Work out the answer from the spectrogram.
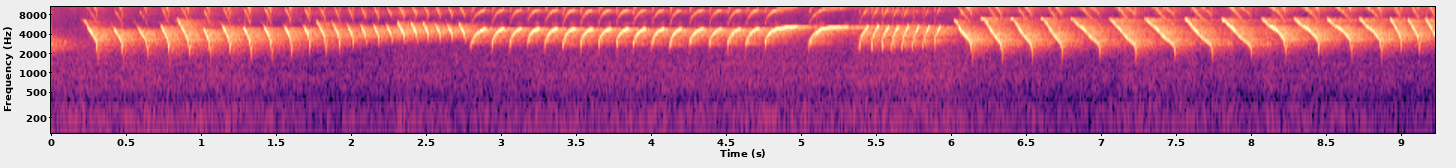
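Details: Loud canary singing, used to train young birds, moves through back-to-back tours of rapid down-slurred notes at changing pitches, with looping phrases between them and no pauses.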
